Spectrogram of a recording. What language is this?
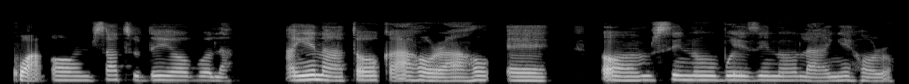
Igbo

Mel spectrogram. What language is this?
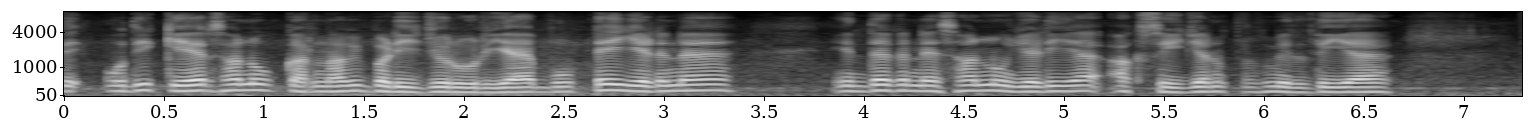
Dogri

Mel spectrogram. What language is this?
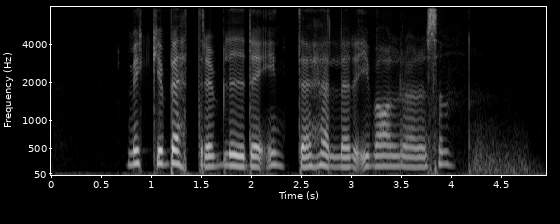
Swedish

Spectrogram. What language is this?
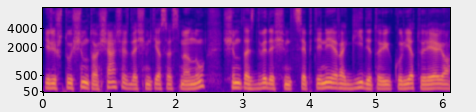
Lithuanian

